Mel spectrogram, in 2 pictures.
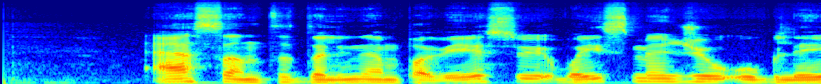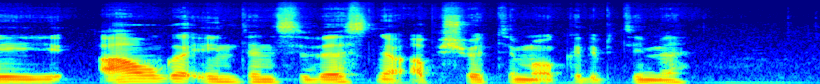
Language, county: Lithuanian, Klaipėda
